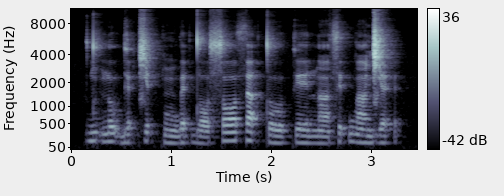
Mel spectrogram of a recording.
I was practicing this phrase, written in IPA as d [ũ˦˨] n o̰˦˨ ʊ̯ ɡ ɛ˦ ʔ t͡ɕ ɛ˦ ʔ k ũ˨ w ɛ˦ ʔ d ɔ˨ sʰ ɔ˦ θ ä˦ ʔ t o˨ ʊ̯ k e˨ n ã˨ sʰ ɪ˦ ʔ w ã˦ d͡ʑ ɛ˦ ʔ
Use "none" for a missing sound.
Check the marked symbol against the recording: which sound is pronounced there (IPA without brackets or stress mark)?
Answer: ũ˦˨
